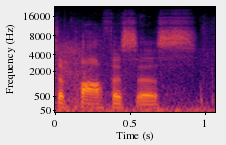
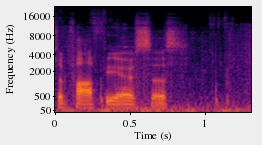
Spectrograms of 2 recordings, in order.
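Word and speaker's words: apotheosis: When I was in high school, a history teacher taught me that word was pronounced apothesis. Uh, but unfortunately, it it does seem to be pronounced apotheiois.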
